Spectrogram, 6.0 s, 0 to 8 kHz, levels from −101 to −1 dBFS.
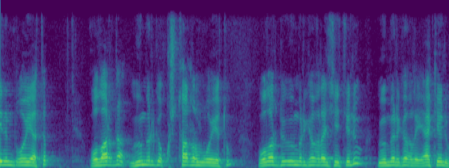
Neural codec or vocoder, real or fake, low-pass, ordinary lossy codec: none; real; 7.2 kHz; none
